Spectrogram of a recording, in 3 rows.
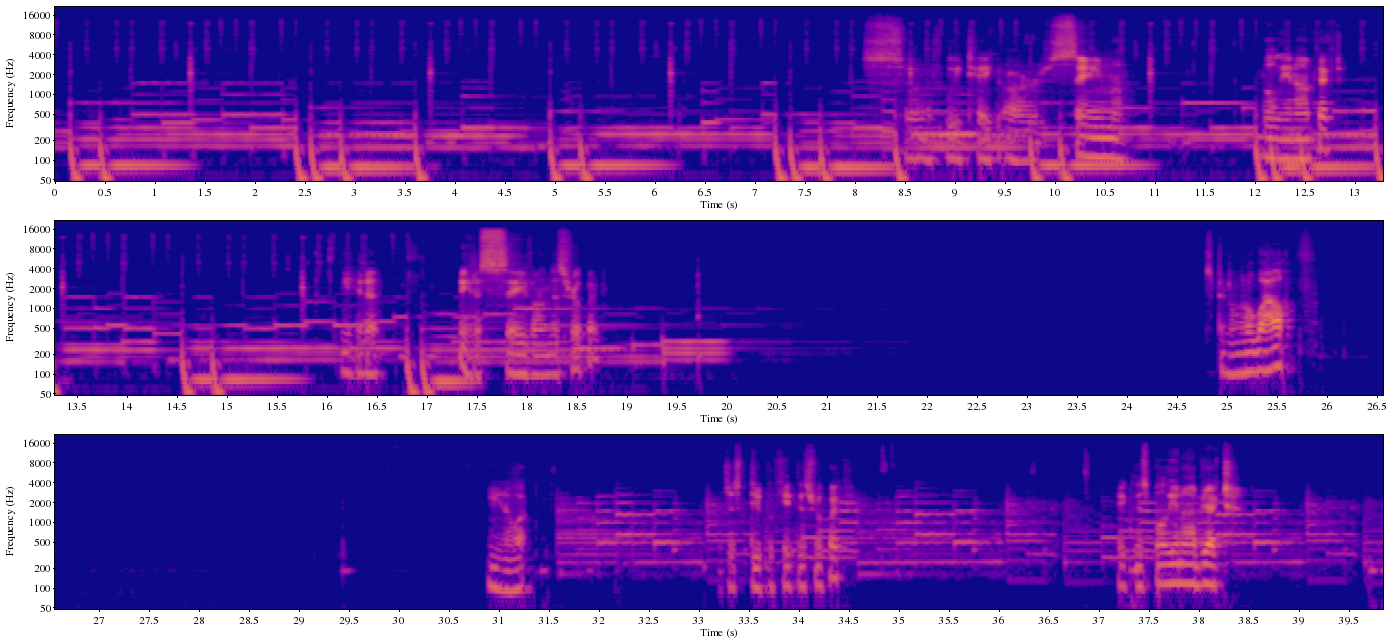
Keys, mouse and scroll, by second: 0.3 g, 0.8 click, 0.9 g, 1.8 click, 2.2 Tab, 2.5 click, 3.0 middle click, 3.6 middle click, 4.2 middle click, 5.2 middle click, 9.6 click, 11.0 middle click, 11.7 Tab, 12.7 click, 13.1 Tab, 13.5 click, 14.2 shift+click, 15.9 ctrl+s, 16.7 ctrl+s, 29.1 middle click, 29.8 click, 30.7 click, 31.3 middle click, 31.6 middle click, 32.2 middle click, 32.4 shift+d, 34.8 click, 35.8 click, 36.5 shift+click, 38.5 ctrl+-.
